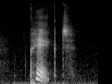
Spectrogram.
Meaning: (verb) simple past and past participle of pick; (adjective) 1. Having a pick, or a particular number/type of pick (in any sense of the word) 2. Chosen; selected 3. Played by picking the strings
- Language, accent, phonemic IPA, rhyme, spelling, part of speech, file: English, US, /pɪkt/, -ɪkt, picked, verb / adjective, En-us-picked.ogg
